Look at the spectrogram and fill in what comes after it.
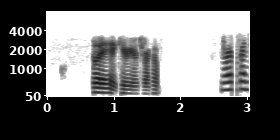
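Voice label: Comm Center Intersystem, radio; Wake; wake p25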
